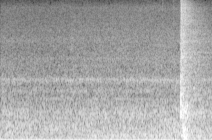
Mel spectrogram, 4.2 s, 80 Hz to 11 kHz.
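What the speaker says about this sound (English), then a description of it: "Door closes nicely." Door of a 1986 Chevrolet C10 short-box pickup shutting once with a single solid thud near the end, over a steady low hum.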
